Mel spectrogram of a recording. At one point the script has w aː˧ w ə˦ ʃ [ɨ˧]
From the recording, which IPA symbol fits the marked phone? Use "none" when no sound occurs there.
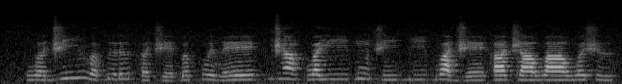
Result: ɨ˧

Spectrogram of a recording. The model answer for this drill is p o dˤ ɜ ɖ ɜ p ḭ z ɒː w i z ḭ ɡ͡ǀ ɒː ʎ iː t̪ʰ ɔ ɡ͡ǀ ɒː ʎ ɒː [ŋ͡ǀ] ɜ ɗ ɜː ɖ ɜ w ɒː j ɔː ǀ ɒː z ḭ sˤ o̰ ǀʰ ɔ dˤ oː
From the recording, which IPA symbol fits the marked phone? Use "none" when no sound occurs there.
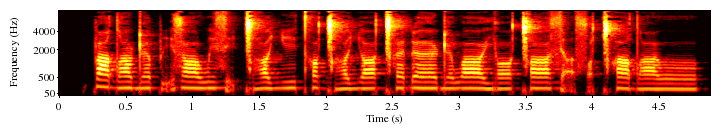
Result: ǀʰ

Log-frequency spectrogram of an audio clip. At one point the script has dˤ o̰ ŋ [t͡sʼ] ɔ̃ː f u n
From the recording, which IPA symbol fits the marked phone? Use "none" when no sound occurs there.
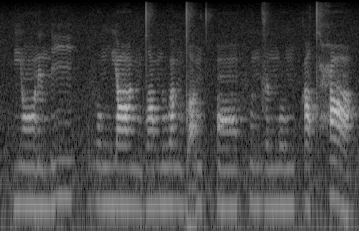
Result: t͡sʼ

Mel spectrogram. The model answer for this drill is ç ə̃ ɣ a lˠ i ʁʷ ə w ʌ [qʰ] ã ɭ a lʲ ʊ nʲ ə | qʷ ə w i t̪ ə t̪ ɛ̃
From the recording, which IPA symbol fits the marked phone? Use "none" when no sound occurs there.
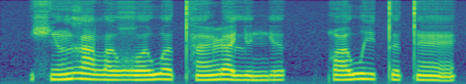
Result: t̪ʰ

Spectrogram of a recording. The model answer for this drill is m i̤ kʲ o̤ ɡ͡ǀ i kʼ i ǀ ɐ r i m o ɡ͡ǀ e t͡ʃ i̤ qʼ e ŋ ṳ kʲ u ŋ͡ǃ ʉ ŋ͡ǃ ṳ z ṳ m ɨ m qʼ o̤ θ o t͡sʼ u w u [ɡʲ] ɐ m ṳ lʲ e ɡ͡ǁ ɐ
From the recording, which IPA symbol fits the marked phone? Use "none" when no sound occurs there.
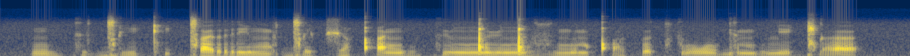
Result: ɡʲ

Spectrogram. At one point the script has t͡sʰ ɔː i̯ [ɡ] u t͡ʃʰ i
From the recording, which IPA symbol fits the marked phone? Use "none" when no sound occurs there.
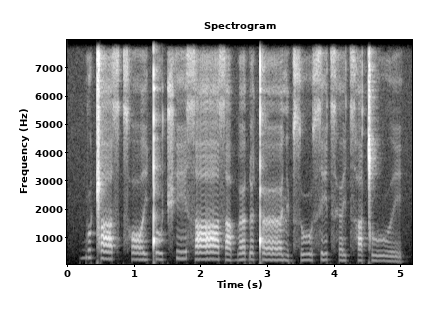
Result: ǃ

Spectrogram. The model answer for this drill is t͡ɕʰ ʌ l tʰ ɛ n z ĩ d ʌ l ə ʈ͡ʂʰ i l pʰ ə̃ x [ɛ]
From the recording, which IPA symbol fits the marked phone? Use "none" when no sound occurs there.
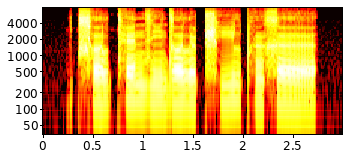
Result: ɜ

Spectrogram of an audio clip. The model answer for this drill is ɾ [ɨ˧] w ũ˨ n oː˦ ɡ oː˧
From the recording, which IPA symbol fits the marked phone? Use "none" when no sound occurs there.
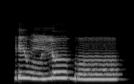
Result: ɨ˧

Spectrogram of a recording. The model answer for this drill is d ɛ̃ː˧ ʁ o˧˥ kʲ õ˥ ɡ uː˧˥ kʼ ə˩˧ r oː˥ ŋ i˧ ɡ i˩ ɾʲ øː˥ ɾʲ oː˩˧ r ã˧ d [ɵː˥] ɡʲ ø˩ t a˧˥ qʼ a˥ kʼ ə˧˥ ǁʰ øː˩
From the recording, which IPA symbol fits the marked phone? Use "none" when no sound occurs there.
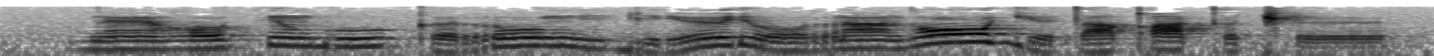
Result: ɔː˥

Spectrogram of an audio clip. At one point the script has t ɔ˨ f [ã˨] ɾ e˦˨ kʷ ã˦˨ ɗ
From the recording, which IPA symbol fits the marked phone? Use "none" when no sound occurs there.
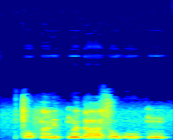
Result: ã˨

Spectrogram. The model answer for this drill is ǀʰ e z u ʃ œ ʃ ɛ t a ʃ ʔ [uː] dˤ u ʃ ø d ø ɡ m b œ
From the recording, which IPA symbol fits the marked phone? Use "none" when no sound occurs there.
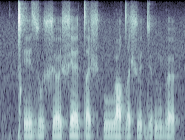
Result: uː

